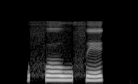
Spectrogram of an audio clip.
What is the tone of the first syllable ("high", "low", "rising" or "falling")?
low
